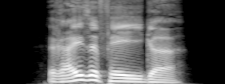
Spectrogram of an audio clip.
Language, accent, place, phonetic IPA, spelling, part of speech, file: German, Germany, Berlin, [ˈʁaɪ̯zəˌfɛːɪɡɐ], reisefähiger, adjective, De-reisefähiger.ogg
- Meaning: 1. comparative degree of reisefähig 2. inflection of reisefähig: strong/mixed nominative masculine singular 3. inflection of reisefähig: strong genitive/dative feminine singular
